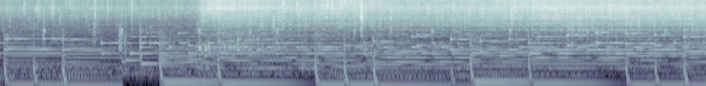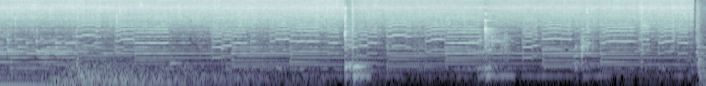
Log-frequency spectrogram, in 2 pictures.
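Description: Chayote pieces go into a hot pan for egg tinola, giving a steady sizzle with repeated stirring scrapes, all under continuous background music.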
